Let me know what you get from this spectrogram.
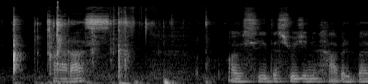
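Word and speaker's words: ǁKaras: This obviously represents the clicking sound that you make when you say it. So it's actually supposed to be pronounced something like Karas.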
